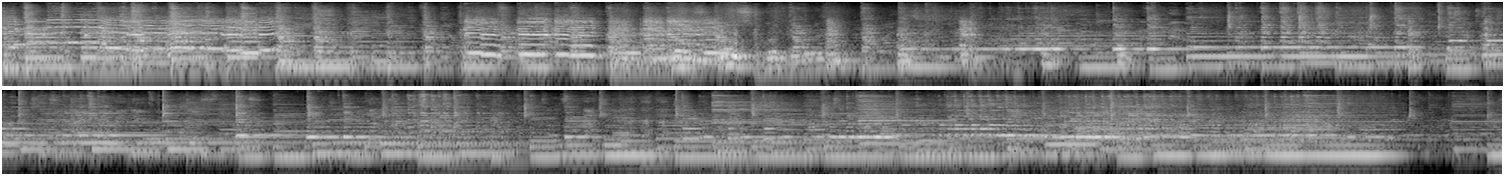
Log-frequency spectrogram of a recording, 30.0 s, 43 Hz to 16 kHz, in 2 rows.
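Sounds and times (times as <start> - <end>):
acoustic guitar: 0.0 - 30.0
electric guitar: 0.0 - 30.0
pipa: 0.0 - 30.0.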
